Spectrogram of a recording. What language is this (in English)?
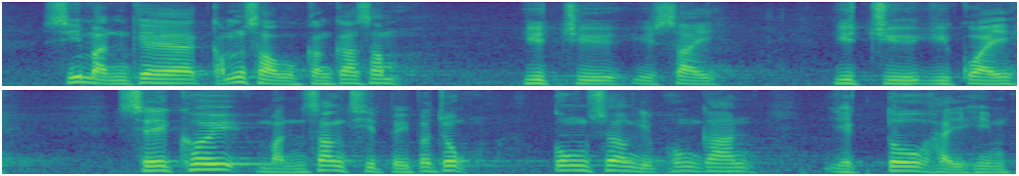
Cantonese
